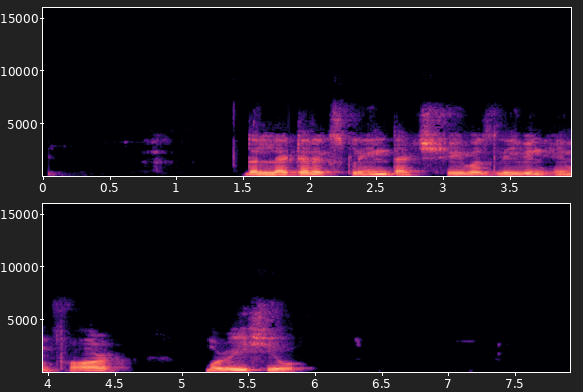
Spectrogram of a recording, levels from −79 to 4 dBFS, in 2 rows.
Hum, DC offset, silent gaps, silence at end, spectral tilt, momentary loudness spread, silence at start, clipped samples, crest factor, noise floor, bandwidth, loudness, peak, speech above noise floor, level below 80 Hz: none; under 0.1%; none; 2 s; -6.5 dB/octave; 8 LU; 1.5 s; under 0.1%; 18 dB; -85 dBFS; 7 kHz; -18 LUFS; -2 dBFS; 69 dB; -54 dBFS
